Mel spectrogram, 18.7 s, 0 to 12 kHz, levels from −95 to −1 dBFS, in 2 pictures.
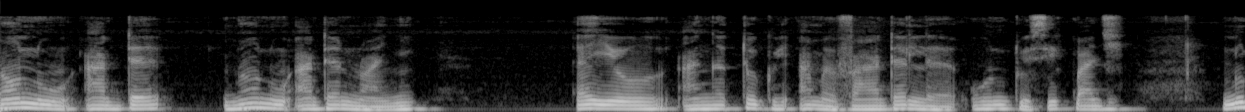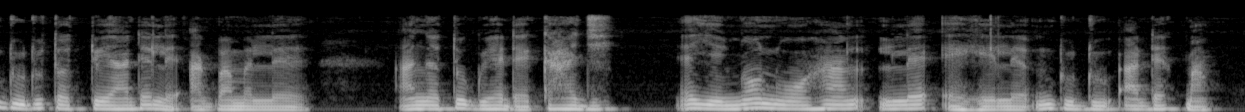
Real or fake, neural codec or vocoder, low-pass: real; none; 7.2 kHz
